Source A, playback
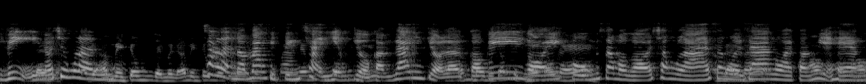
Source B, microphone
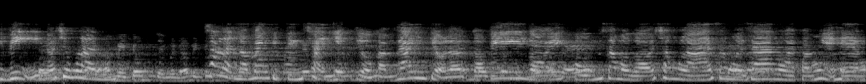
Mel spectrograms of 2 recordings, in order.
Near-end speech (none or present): none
